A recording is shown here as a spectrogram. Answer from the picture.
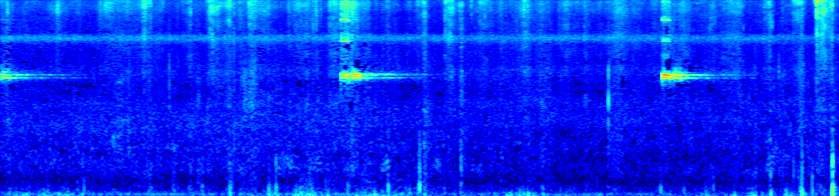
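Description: Wind buffeting the microphone outdoors, a steady low rumble with scattered small knocks. Three short high-pitched tones sound about three seconds apart, one right at the start, with a louder knock at the last of them.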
